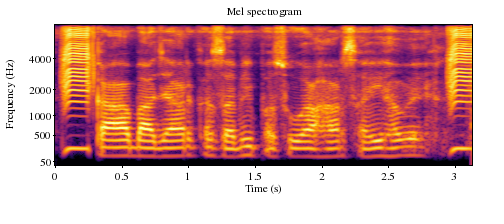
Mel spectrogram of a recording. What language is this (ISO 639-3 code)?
bho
